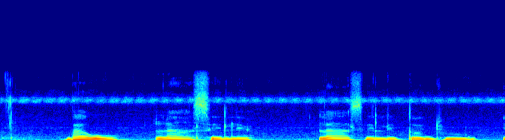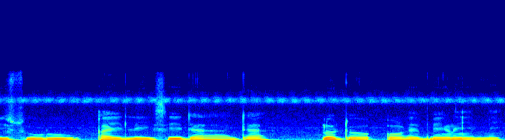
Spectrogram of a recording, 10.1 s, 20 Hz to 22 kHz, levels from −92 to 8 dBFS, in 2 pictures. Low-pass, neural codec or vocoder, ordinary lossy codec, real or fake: 10.8 kHz; none; none; real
